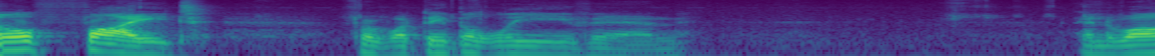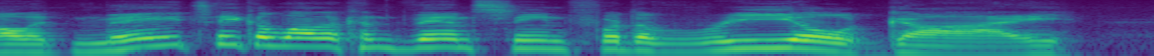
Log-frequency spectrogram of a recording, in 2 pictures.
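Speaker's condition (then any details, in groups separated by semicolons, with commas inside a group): No condition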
